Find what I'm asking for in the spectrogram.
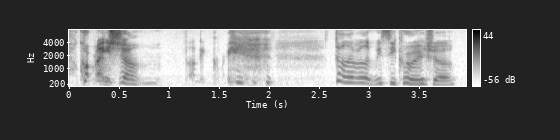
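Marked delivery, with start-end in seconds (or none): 0.1-2.0 high-pitched cursing outburst; half-joking exasperated cry; mock fury. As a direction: curse the country in exaggerated grievance.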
